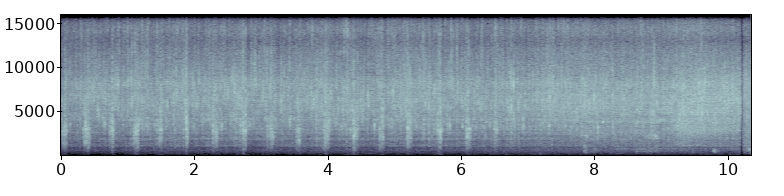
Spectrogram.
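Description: Diced chicken and onion sizzling in hot oil in a pan, a steady frying hiss. Over the first six seconds a pepper grinder is twisted over the pan, clicking about two or three times a second.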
